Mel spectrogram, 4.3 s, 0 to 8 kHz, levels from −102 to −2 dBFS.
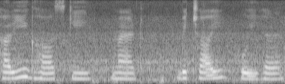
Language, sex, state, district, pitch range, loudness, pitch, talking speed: Hindi, female, Haryana, Rohtak, 195-215 Hz, -19 LUFS, 205 Hz, 100 wpm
